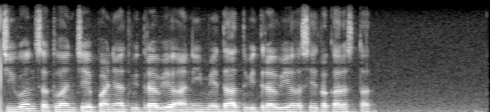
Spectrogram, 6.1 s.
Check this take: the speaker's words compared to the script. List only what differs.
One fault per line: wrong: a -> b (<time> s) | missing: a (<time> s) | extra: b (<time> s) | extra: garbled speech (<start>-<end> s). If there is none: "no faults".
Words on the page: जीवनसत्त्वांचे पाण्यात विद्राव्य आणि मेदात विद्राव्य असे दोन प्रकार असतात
missing: दोन (4.0 s)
